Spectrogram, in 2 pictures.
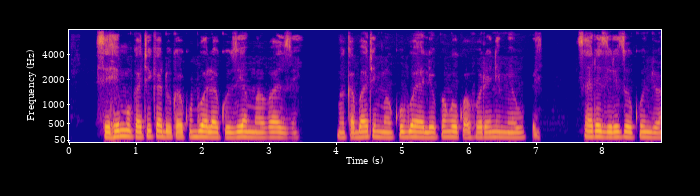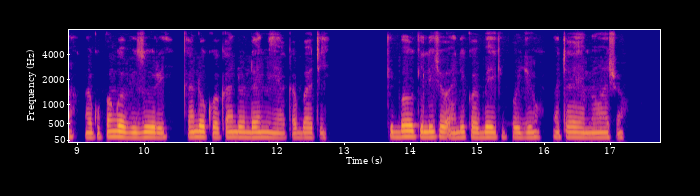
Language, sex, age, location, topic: Swahili, male, 18-24, Nairobi, finance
